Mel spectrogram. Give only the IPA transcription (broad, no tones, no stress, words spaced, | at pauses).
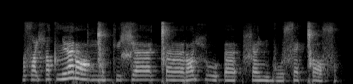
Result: zˤɛçutˤlʲæɾɒː ŋ͡ǀʊkʲəɕɜː ǀɜːɾɒçuː ʔɜːʔɬɜɲ ɡu sɛǀʊsˤ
